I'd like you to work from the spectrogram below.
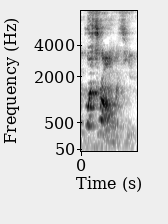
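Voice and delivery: sharp, high, exasperated snap; the guide scolding a clumsy angler. Retold or imitated. Annoyed guide scolding a client who missed the fish.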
